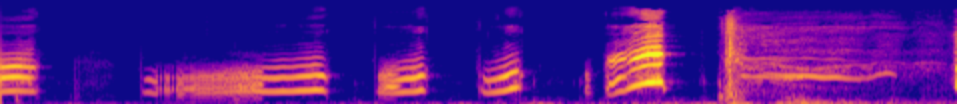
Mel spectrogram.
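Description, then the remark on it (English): A person imitates a chicken with a run of squawky clucks and rising bawks, high and nasal, in short bursts that build to a loud, shrill final squawk. “I could do a chicken, that's it.”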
